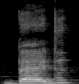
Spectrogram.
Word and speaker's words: bed: What many Spanish speakers will do is they will say bet and bet. They will say as a t and a t at the end. So make sure you're really voicing that final consonant sound where it's needed.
